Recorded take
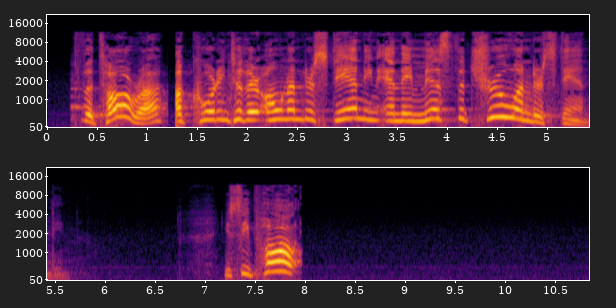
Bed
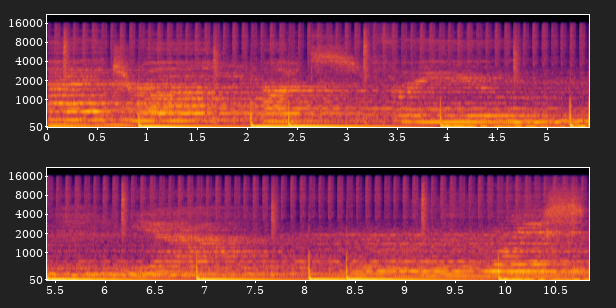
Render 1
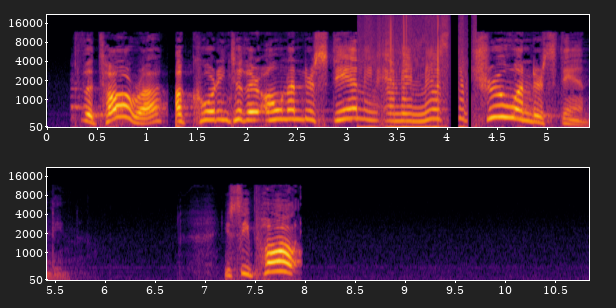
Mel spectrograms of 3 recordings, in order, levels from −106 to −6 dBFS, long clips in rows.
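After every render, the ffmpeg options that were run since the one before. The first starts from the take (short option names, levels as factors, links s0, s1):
-filter_complex "[0:a]asettb=1/sr,asplit=3[s0][s1][s2];[s0]atrim=end=0.754[s3];[s1]atrim=start=0.75:end=2.44,asetpts=PTS-STARTPTS,afade=t=in:d=0.004:c=qsin,afade=t=out:st=1.686:d=0.004:c=qsin,equalizer=f=1800:t=o:w=0.66:g=-7[s4];[s2]atrim=start=2.436[s5];[s3][s4]acrossfade=d=0.004:c1=hsin:c2=qsin[s6];[s6][s5]acrossfade=d=0.004:c1=qsin:c2=hsin,asettb=1/sr,asplit=3[s7][s8][s9];[s7]atrim=end=3.104[s10];[s8]atrim=start=3.1:end=4.29,asetpts=PTS-STARTPTS,afade=t=in:d=0.004:c=qsin,afade=t=out:st=1.186:d=0.004:c=qsin,acrusher=bits=4:dc=4:mix=0:aa=0.000001[s11];[s9]atrim=start=4.286[s12];[s10][s11]acrossfade=d=0.004:c1=hsin:c2=qsin[s13];[s13][s12]acrossfade=d=0.004:c1=qsin:c2=hsin"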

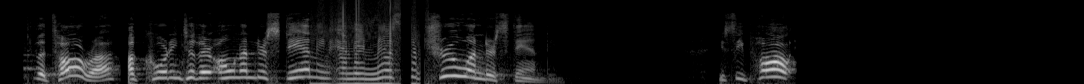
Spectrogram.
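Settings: -filter_complex "[0:a]asplit=3[s0][s1][s2];[s0]atrim=end=7.232[s3];[s1]atrim=start=7.228:end=7.662,asetpts=PTS-STARTPTS,volume=0.631[s4];[s2]atrim=start=7.658[s5];[s3][s4]acrossfade=d=0.004:c1=hsin:c2=hsin[s6];[s6][s5]acrossfade=d=0.004:c1=hsin:c2=hsin"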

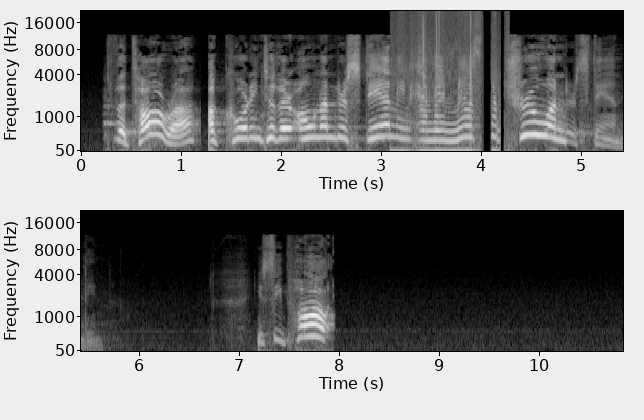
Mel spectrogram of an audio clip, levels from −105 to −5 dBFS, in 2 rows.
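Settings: -filter_complex "[0:a]asettb=1/sr,asplit=3[s0][s1][s2];[s0]atrim=end=4.854[s3];[s1]atrim=start=4.85:end=7.5,asetpts=PTS-STARTPTS,afade=t=in:d=0.004:c=qsin,afade=t=out:st=2.646:d=0.004:c=qsin,acompressor=threshold=0.0141:ratio=20:attack=3.2:release=140:knee=1:detection=peak[s4];[s2]atrim=start=7.496[s5];[s3][s4]acrossfade=d=0.004:c1=hsin:c2=qsin[s6];[s6][s5]acrossfade=d=0.004:c1=qsin:c2=hsin"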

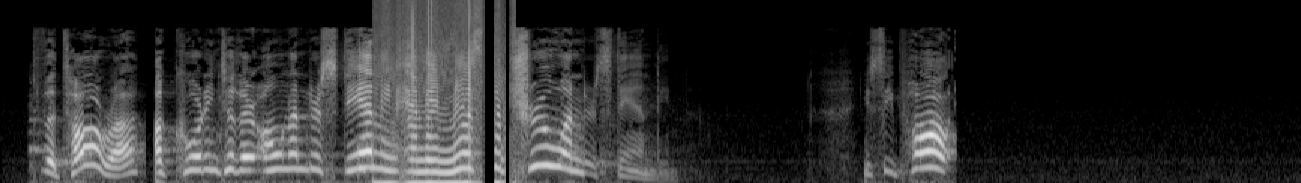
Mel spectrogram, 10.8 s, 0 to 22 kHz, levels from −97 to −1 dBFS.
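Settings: -filter_complex "[0:a]asplit=3[s0][s1][s2];[s0]atrim=end=2.982[s3];[s1]atrim=start=2.978:end=4.392,asetpts=PTS-STARTPTS,volume=2.82[s4];[s2]atrim=start=4.388[s5];[s3][s4]acrossfade=d=0.004:c1=hsin:c2=hsin[s6];[s6][s5]acrossfade=d=0.004:c1=hsin:c2=hsin"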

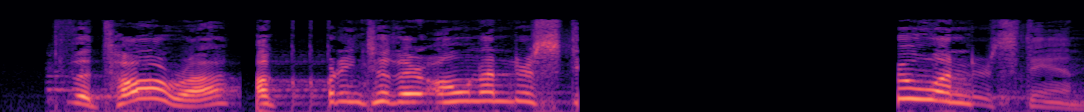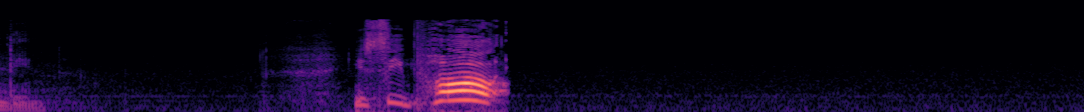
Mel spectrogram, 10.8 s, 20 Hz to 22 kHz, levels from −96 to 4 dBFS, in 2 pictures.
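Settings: -filter_complex "[0:a]asplit=6[s0][s1][s2][s3][s4][s5];[s0]atrim=end=1.472[s6];[s1]atrim=start=1.378:end=1.472[s7];[s2]atrim=start=1.378:end=1.472[s8];[s3]atrim=start=1.648:end=2.89,asetpts=PTS-STARTPTS,afade=t=out:st=1.238:d=0.004:c=hsin[s9];[s4]atrim=start=2.89:end=4.49,asetpts=PTS-STARTPTS,volume=0[s10];[s5]atrim=start=4.49,asetpts=PTS-STARTPTS,afade=t=in:d=0.004:c=hsin[s11];[s6][s7]acrossfade=d=0.004:c1=hsin:c2=hsin[s12];[s12][s8]acrossfade=d=0.004:c1=hsin:c2=hsin[s13];[s9][s10][s11]concat=n=3:v=0:a=1[s14];[s13][s14]acrossfade=d=0.004:c1=hsin:c2=hsin"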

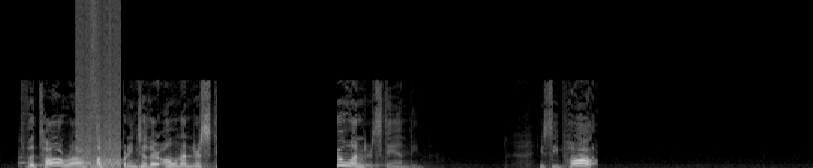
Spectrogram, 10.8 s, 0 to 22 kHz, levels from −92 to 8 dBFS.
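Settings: -filter_complex "[0:a]asettb=1/sr,asplit=3[s0][s1][s2];[s0]atrim=end=1.004[s3];[s1]atrim=start=1:end=1.61,asetpts=PTS-STARTPTS,afade=t=in:d=0.004:c=qsin,afade=t=out:st=0.606:d=0.004:c=qsin,aeval=exprs='val(0)+0.5*0.0422*sgn(val(0))':c=same[s4];[s2]atrim=start=1.606[s5];[s3][s4]acrossfade=d=0.004:c1=hsin:c2=qsin[s6];[s6][s5]acrossfade=d=0.004:c1=qsin:c2=hsin"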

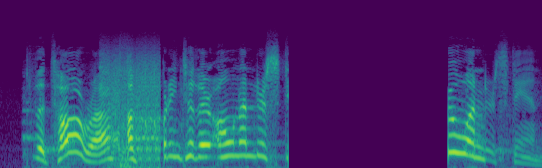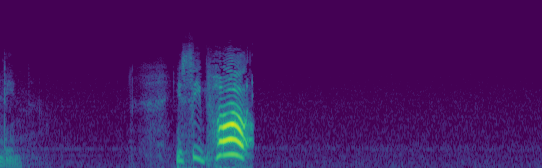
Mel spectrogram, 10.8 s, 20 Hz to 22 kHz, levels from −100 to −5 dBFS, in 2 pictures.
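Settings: -af "lowpass=f=4200:w=0.5412,lowpass=f=4200:w=1.3066"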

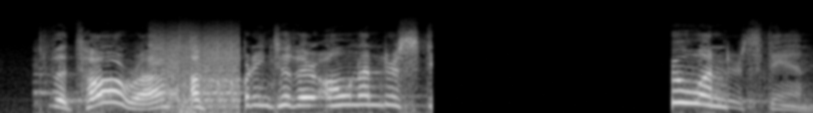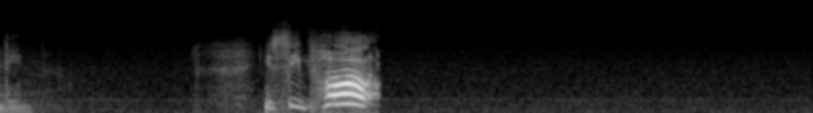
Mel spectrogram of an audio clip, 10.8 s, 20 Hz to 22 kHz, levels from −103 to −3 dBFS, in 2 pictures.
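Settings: -af "volume=1.33"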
